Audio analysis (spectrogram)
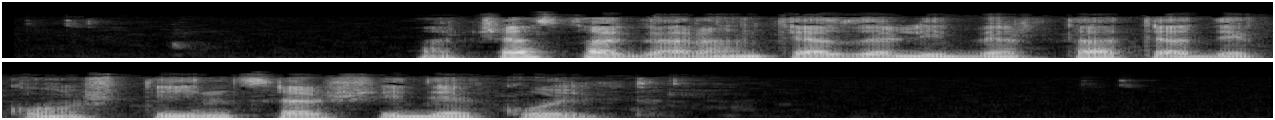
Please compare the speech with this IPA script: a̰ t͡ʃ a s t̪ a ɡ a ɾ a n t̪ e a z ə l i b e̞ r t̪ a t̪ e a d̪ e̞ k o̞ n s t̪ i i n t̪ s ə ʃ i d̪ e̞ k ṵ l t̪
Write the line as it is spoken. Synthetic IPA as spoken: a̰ t͡ʃ a s t̪ a ɡ a ɾ a n t̪ e a z ə l i b e̞ r t̪ a t̪ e a d̪ e̞ k o̞ n ʃ t̪ i i n t̪ s ə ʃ i d̪ e̞ k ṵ l t̪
